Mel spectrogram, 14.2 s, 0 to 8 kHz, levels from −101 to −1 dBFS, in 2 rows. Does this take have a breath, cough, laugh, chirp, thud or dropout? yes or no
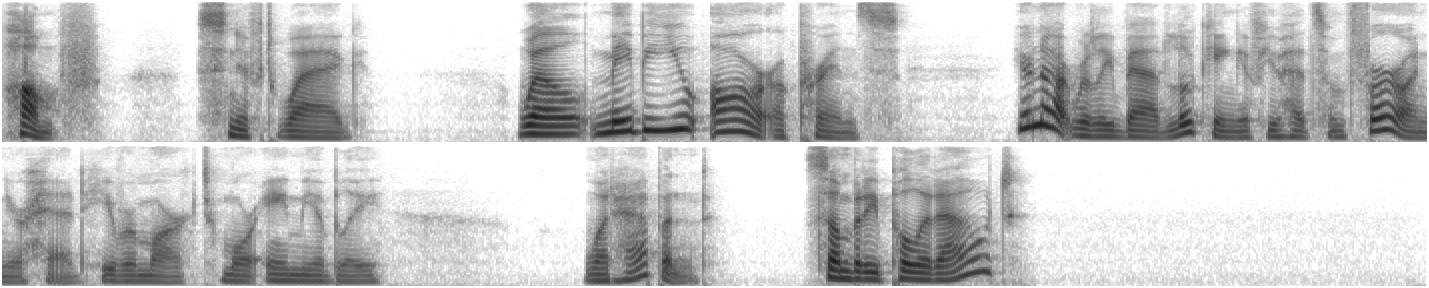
no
